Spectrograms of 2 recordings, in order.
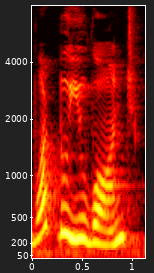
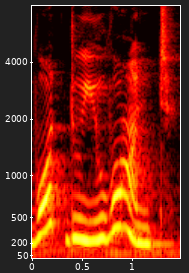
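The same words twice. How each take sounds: First: Said in the usual way. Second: Slowed-down question for learners; slow model repeat. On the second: Shown as a demonstration. Teacher repeats the question for learners, slowly. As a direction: space the words out slowly.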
